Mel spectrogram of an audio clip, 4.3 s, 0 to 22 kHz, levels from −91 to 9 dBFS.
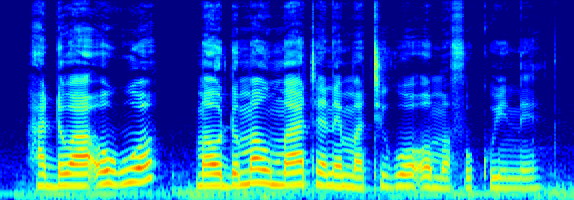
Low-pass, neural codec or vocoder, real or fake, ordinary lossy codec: none; none; real; none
